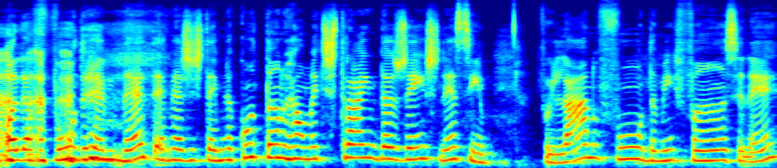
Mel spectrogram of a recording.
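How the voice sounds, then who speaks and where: Her pitch high and her intonation fairly even, a woman talks at a fairly quick pace. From Brazil, interior of Piauí. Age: 50s. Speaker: podcast guest, career changer. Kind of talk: interview conversation.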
